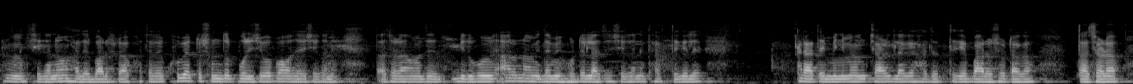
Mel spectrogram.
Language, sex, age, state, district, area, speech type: Bengali, male, 45-60, West Bengal, Birbhum, urban, spontaneous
